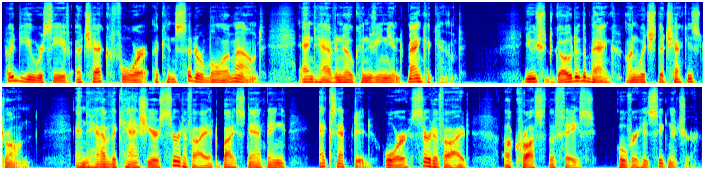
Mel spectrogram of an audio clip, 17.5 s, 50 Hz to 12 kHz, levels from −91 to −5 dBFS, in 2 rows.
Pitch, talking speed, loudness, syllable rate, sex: 100 Hz, 150 wpm, -19 LUFS, 4.7 syllables/s, male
